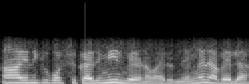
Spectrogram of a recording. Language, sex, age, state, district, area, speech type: Malayalam, female, 45-60, Kerala, Alappuzha, rural, conversation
